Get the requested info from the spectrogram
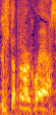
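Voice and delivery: mock very high, really mad, angry complaining voice. Retelling a confrontation over his buddy stepping in the grass, acting out someone real mad. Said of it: "He's real mad about it".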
